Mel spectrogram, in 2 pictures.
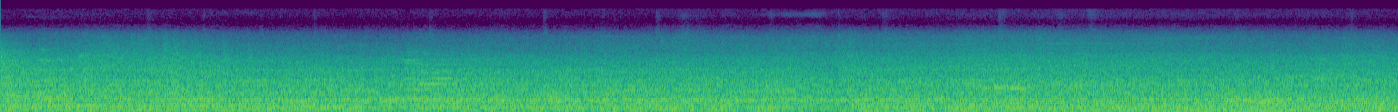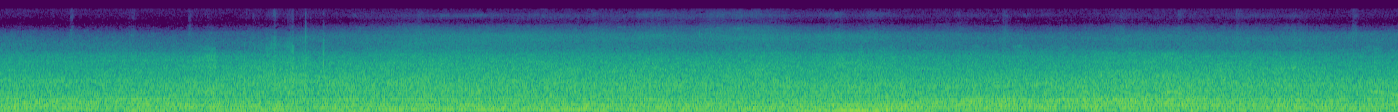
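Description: Steady city street noise: a continuous rumble of traffic and building machinery with a faint steady hum through it.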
